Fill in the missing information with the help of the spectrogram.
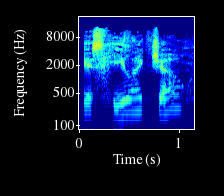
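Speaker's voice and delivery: hushed question, rising at the end; soft questioning. Retold or imitated. Drunk man asking the preacher about Jesus, soft questioning. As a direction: imitate a quiet, earnest query with lifted pitch.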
